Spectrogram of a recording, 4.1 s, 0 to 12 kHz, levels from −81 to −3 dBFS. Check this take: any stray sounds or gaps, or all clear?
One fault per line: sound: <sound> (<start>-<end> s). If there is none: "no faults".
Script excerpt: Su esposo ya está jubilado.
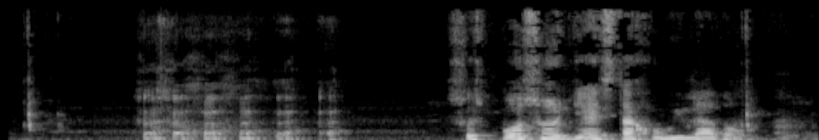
sound: laugh (0.7-1.8 s)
